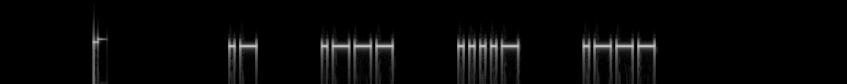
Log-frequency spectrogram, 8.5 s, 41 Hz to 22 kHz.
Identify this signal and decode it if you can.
Morse code, heard as a keyed tone, about 22 wpm, spaced as for 10 wpm, 700 Hz. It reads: AJ4J
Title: USA Call Signs - 4 Characters - 4x Character Spacing - 22wpm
